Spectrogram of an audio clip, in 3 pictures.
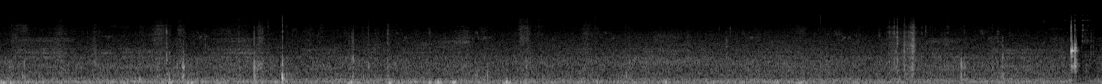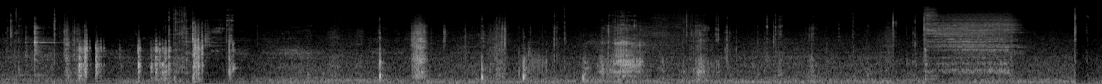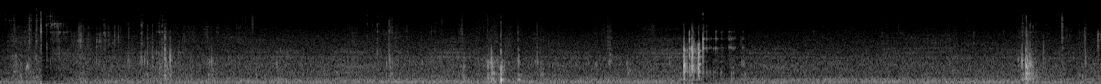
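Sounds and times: metal clicks and rattles: 10.7s - 13.4s
compressed air hissing: 20.2s - 21.3s.

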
